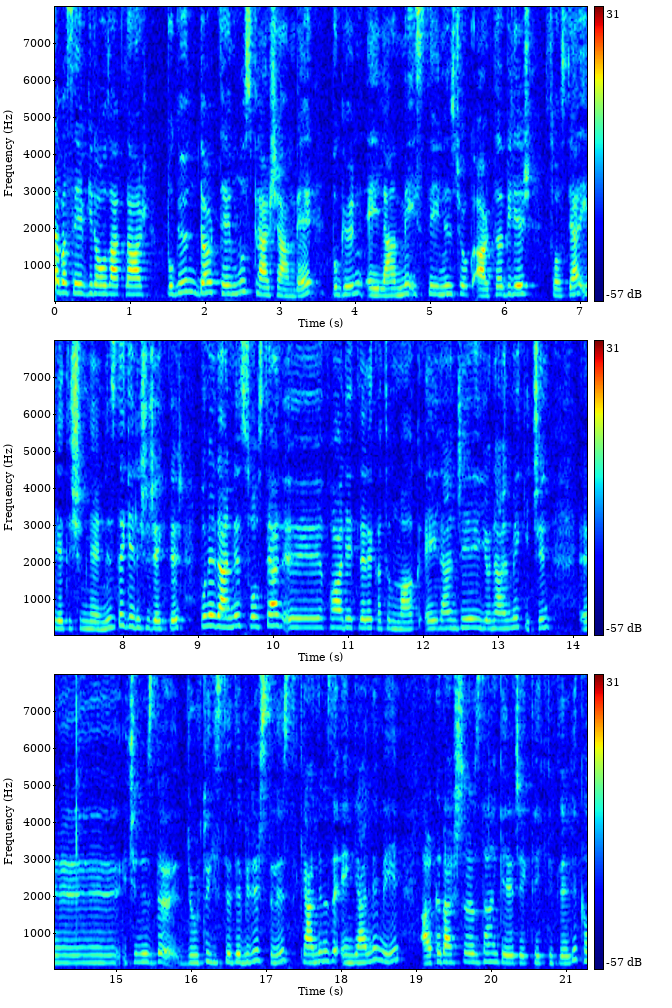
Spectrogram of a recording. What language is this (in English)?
Turkish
